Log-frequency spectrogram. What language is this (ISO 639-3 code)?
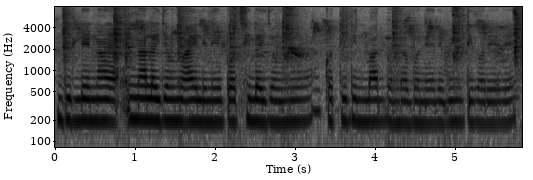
nep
